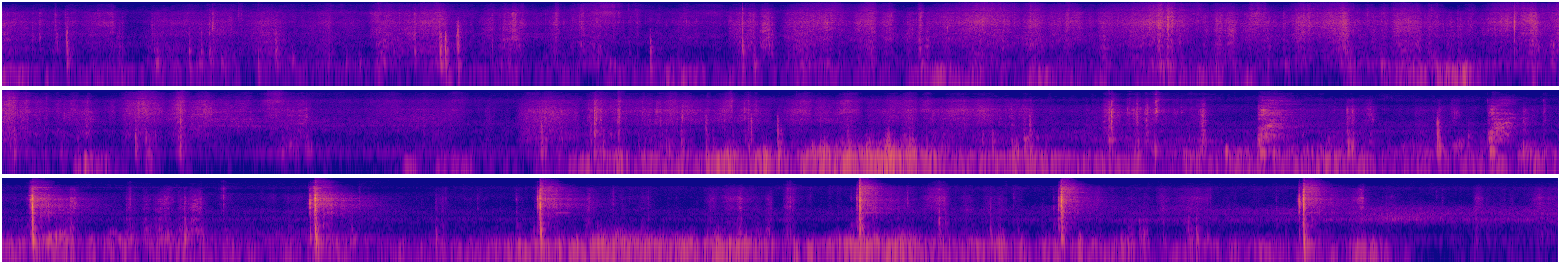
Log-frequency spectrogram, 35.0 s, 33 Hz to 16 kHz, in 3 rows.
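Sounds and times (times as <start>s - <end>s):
low wind rumble: 10.3s - 12.7s, 14.6s - 35.0s.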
